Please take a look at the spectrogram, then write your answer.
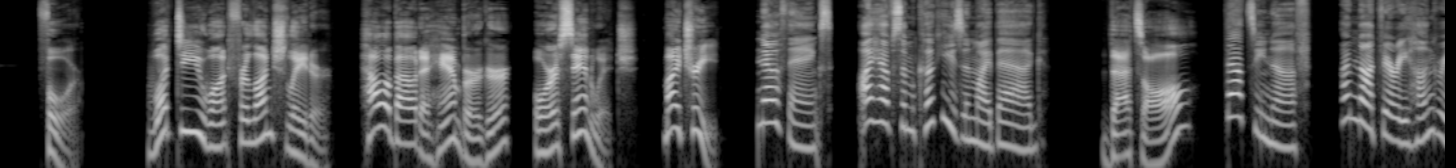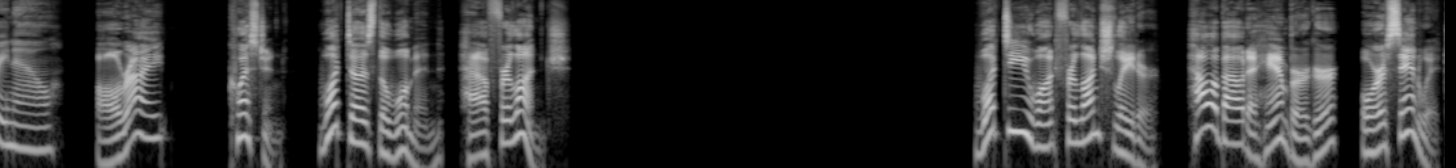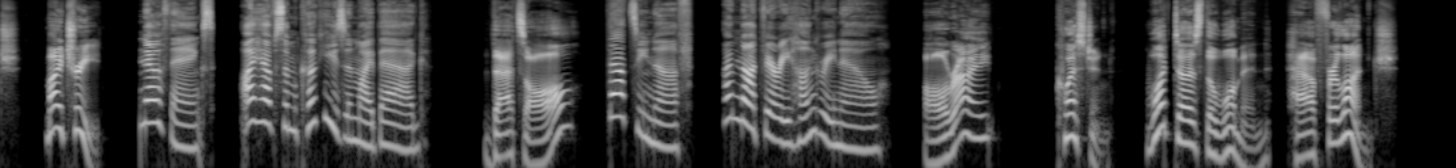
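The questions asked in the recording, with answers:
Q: What does the woman have for lunch?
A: Some cookies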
